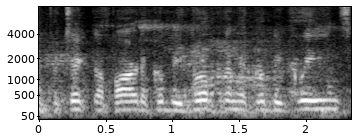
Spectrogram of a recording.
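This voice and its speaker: A man speaks at a high pitch in an Irish accent. There is noticeable background noise. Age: 60s. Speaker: sports association president. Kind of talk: interview.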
